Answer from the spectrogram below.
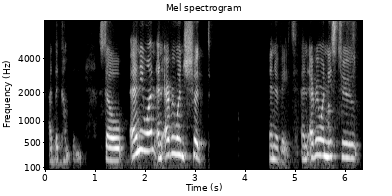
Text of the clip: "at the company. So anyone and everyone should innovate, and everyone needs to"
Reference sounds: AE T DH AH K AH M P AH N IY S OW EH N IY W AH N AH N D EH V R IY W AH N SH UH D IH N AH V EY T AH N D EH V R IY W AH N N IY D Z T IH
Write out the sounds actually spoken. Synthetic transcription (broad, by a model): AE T DH AH K AH M P AH N IY S OW EH N IY W AH N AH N EH V R IY W AH N SH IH D IH N AH V EY T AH N EH V R IY W AH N N IY D Z T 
